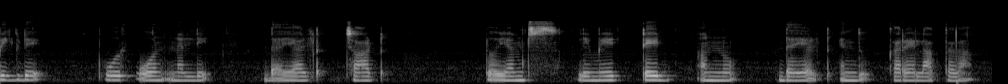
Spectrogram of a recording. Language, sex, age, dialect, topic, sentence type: Kannada, female, 18-24, Central, banking, statement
